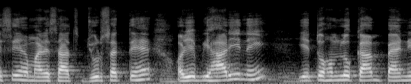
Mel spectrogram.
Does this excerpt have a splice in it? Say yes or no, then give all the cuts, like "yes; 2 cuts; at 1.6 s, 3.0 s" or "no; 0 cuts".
no; 0 cuts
